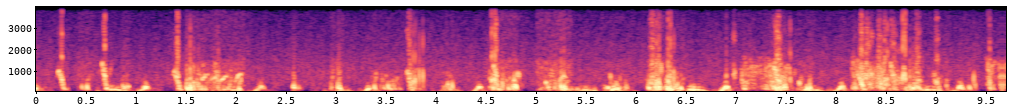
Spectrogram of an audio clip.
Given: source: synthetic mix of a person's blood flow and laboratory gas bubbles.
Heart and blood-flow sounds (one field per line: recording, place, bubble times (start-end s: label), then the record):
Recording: Doppler ultrasound of blood flow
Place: precordium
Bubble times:
0.22-0.36 s: bubbles
0.46-0.59 s: bubbles
0.67-0.80 s: bubbles
0.88-0.98 s: bubbles
1.38-2.12 s: bubbles
2.59-2.72 s: bubbles
2.97-3.12 s: bubbles
3.39-3.94 s: bubbles
4.08-4.24 s: bubbles
4.54-4.91 s: bubbles
5.04-5.50 s: bubbles
5.70-5.97 s: bubbles
6.12-6.54 s: bubbles
7.00-7.83 s: bubbles
8.17-8.93 s: bubbles
8.99-9.10 s: bubbles
9.12-9.18 s: bubbles
9.33-9.47 s: bubbles
9.52-9.70 s: bubbles
From the record:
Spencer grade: 3 (all of the cardiac periods contain showers or single bubble signals, but not dominating or overriding the cardiac motion signals)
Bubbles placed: only in the low amplitude regions of the cardiac cycle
